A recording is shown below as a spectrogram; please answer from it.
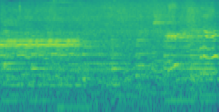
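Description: Operatic singing with a wide, fast vibrato over piano accompaniment with sustained low notes. One sung phrase ends just under a second in, and a new phrase begins near the end.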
